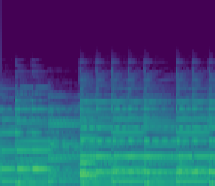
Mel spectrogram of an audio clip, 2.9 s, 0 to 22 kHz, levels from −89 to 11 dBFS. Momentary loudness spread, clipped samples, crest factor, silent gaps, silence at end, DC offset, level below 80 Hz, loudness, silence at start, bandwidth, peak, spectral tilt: 3 LU; under 0.1%; 14 dB; none; 0 s; under 0.1%; -52 dBFS; -23 LUFS; 0 s; 6 kHz; -8 dBFS; -10 dB/octave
